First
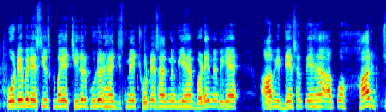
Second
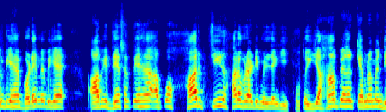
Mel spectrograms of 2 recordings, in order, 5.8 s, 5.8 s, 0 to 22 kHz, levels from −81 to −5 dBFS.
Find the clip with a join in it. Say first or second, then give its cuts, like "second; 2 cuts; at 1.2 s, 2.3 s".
second; 1 cut; at 4.3 s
